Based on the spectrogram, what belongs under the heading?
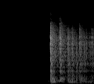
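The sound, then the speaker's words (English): Dice rattle and clatter across a hard surface as they are rolled again in a tabletop game after a failed check, starting abruptly after a brief silence with a quick burst of sharp, bright clicks that keep tumbling for about half a second. No one speaks. “Did not pass, so I roll this again.”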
